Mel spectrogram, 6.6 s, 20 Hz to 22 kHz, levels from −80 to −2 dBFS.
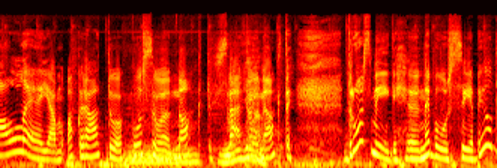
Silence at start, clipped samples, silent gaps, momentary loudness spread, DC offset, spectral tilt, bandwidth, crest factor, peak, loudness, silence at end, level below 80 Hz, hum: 0 s; under 0.1%; none; 4 LU; under 0.1%; -4 dB/octave; 16.5 kHz; 10 dB; -6 dBFS; -17 LUFS; 0 s; -34 dBFS; none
